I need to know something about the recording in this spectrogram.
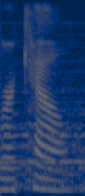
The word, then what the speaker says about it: Raquel: Quick Facts ON RAQUEL GENDER: Girl ORIGIN: Spanish NUMBER OF SYLLABLES: 2 RANKING POPULARITY: 690 PRONUNCIATION: rah-KEL SIMPLE MEANING: Ewe Characteristics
